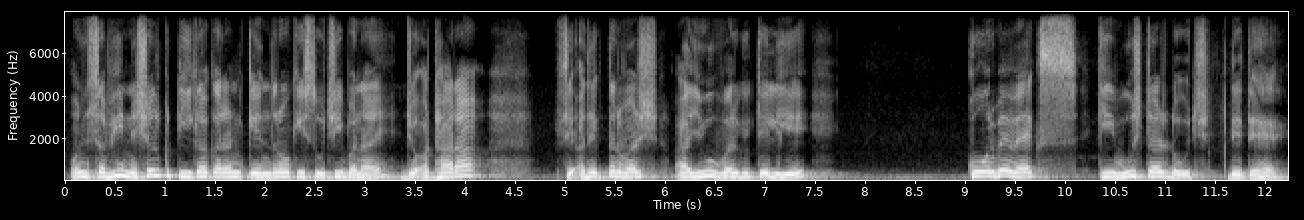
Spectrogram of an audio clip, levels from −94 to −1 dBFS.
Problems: background sounds at intervals, echo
